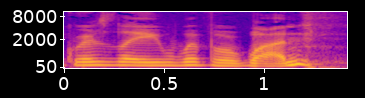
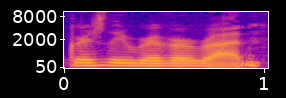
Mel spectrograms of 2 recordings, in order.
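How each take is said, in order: First: The phrase is said in a garbled, stumbling way. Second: The phrase is said smoothly and clearly. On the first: The speaker calls it wrong. "Usually I can't say it well" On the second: The speaker calls it right. "I said it right"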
